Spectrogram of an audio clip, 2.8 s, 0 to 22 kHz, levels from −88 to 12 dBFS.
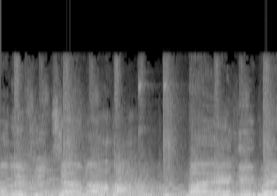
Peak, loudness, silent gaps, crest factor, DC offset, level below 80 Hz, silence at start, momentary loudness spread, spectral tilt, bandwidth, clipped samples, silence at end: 0 dBFS; -10 LUFS; none; 10 dB; under 0.1%; -22 dBFS; 0 s; 5 LU; -5 dB/octave; 16.5 kHz; under 0.1%; 0 s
